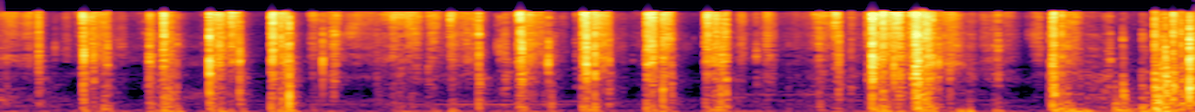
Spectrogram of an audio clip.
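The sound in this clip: Oracle cards from a whimsical mystical-style deck being shuffled, heard as many sharp papery slaps and flicks in an irregular, busy rhythm, with no voices.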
